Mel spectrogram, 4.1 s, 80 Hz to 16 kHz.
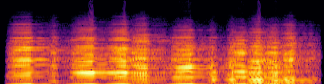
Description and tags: Mr.String
An Excellent recording by me at 120bpm.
